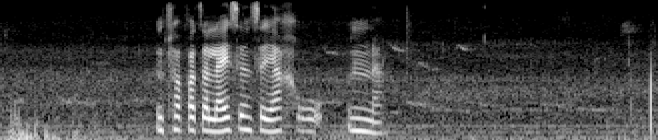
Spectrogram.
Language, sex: Tswana, female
